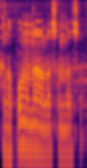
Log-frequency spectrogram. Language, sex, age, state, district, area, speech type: Tamil, male, 30-45, Tamil Nadu, Kallakurichi, urban, spontaneous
